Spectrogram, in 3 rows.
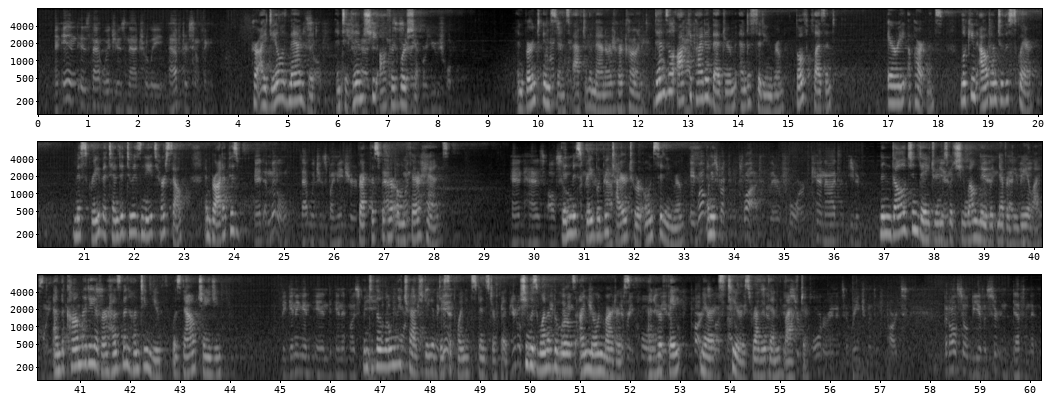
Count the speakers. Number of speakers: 2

